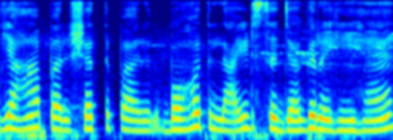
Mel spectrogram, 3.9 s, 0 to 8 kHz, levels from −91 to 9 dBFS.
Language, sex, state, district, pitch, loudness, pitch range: Hindi, female, Uttar Pradesh, Ghazipur, 235 Hz, -27 LUFS, 215-260 Hz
